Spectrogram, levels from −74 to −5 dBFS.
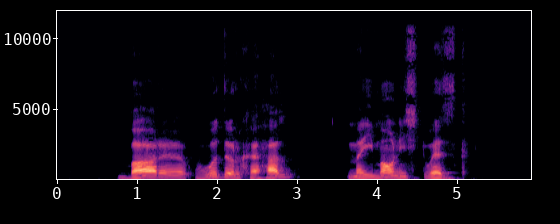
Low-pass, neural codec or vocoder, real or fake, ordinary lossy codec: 10.8 kHz; none; real; AAC, 64 kbps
